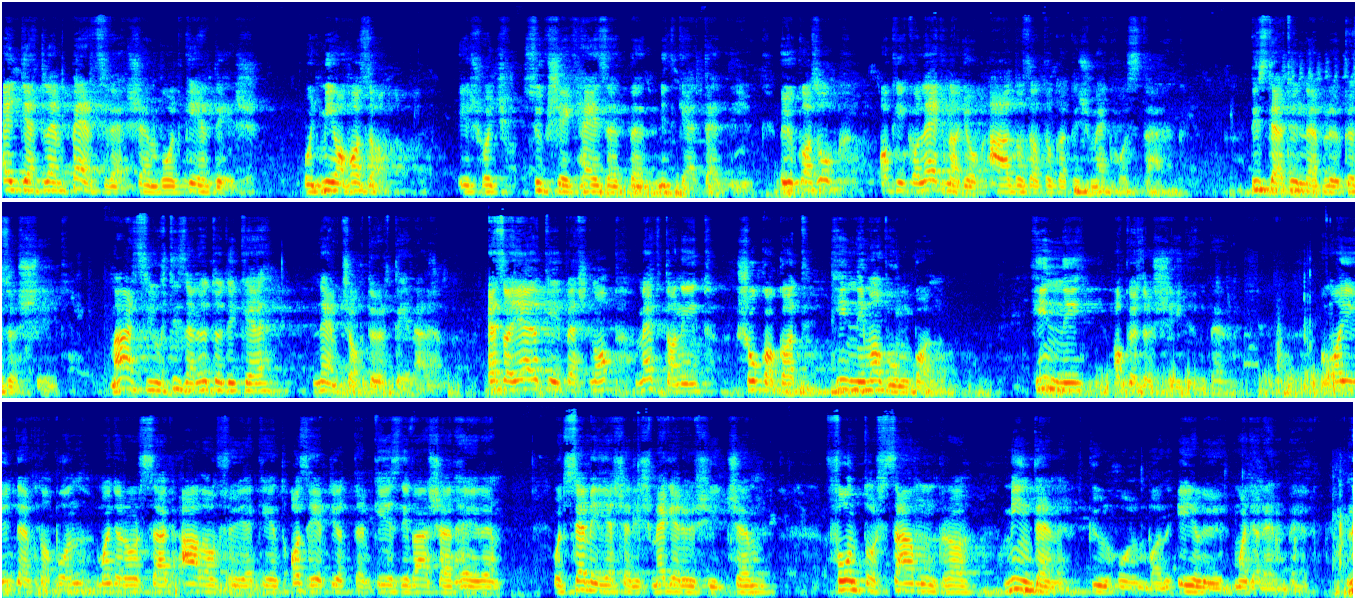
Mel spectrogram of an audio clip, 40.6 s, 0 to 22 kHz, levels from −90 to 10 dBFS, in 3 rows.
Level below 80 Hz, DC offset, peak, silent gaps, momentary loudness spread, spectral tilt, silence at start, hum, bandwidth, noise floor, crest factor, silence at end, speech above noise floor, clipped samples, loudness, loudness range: -46 dBFS; under 0.1%; 0 dBFS; none; 15 LU; -7 dB/octave; 0 s; none; 17 kHz; -47 dBFS; 18 dB; 0 s; 28 dB; under 0.1%; -19 LUFS; 3 LU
